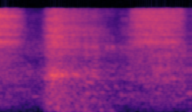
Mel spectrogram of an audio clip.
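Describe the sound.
A person imitates breathing in and out through a jock strap held to the face like an oxygen mask: a loud, rough, hissing inhale followed by a steadier airy exhale, with no words spoken.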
